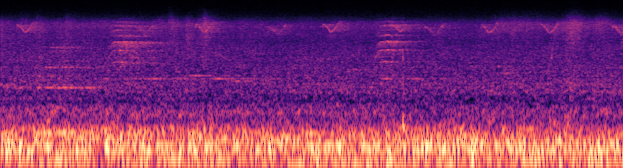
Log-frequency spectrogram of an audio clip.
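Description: Birds chirping: short high notes repeated every second or so, with a few brief whistled notes among them, over a steady low rumble.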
